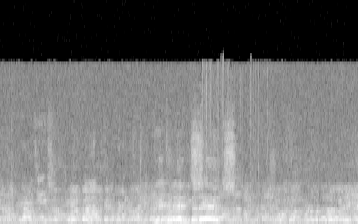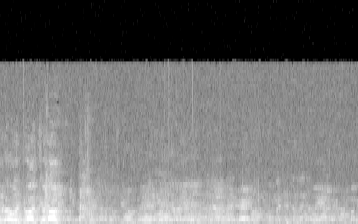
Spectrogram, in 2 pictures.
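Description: Several voices talking over one another in a large room, background chatter with no single clear speaker, with a couple of louder voices standing out about three and six seconds in.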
